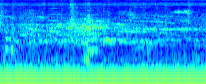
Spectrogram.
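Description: A rooster crowing once, a single drawn-out call of about a second starting about half a second in.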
